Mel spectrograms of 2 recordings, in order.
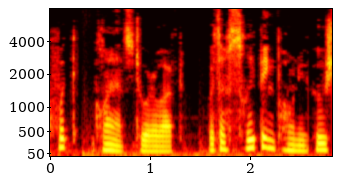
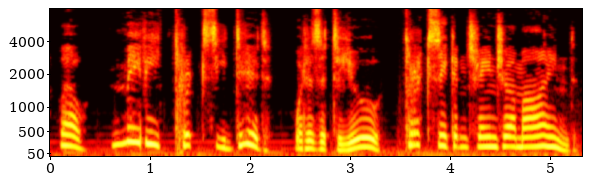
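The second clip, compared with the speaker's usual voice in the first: much higher, louder, slow defiance; higher defiant showmare voice; defiant mare; 9 semitones higher, 3 dB louder, slower than usual. Acted. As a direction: stand up to the spirit. Trixie defies Sombra.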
